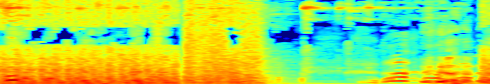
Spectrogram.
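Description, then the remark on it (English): Loud, rapid machine-gun bursts rattle continuously for about two seconds, then cut off as a person starts talking. “Then we go with the gunfire and encourage people to do the belt buckle crawl.”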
